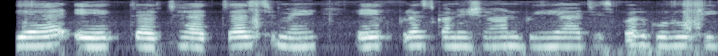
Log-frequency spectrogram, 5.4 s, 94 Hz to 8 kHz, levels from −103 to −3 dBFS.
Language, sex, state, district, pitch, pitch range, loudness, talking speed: Hindi, female, Punjab, Fazilka, 215 Hz, 205-215 Hz, -17 LUFS, 180 wpm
